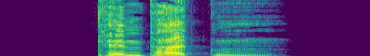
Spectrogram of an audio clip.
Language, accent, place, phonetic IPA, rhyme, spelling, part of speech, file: German, Germany, Berlin, [ˈpɪmpɐtn̩], -ɪmpɐtn̩, pimperten, verb, De-pimperten.ogg
- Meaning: inflection of pimpern: 1. first/third-person plural preterite 2. first/third-person plural subjunctive II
